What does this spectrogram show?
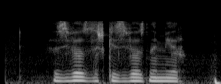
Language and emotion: Russian, neutral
